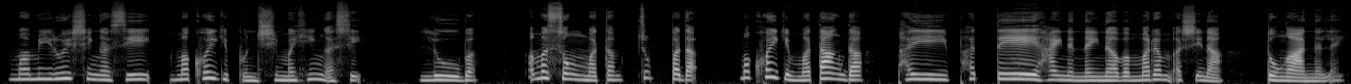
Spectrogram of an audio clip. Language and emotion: Manipuri, sad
